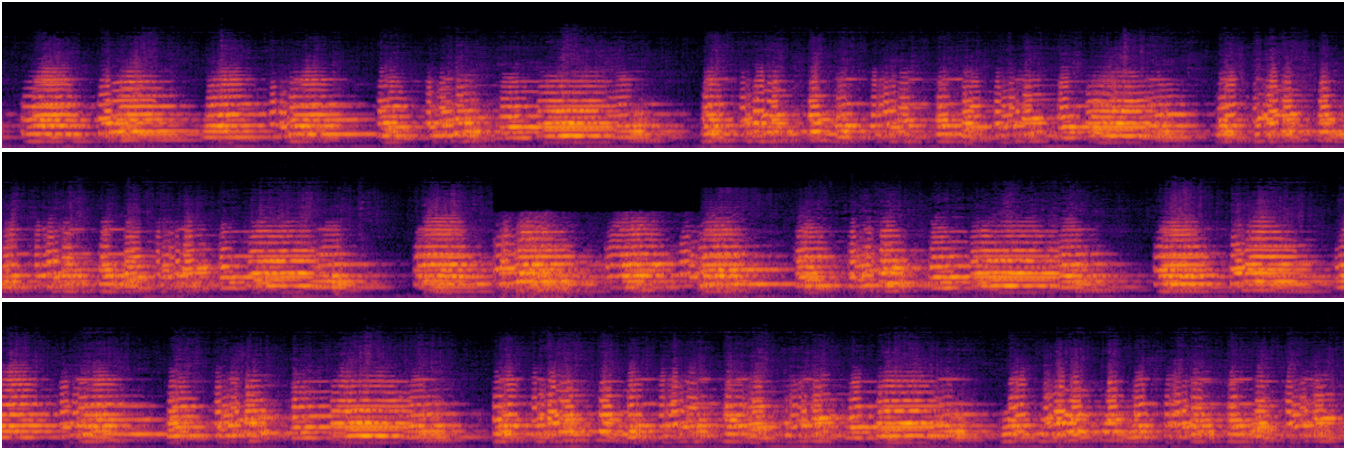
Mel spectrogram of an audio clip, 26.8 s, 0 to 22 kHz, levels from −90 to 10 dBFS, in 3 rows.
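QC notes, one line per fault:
12.22–17.17 s, call bitrate drop: the encoder was pushed to far fewer bits, consistent with roughly 48 kbps falling to 8 kbps, and the audio band narrowed from 20 kHz to 4 kHz. The sound turns muffled and rough, worst for about 1.1 s, before recovering.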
